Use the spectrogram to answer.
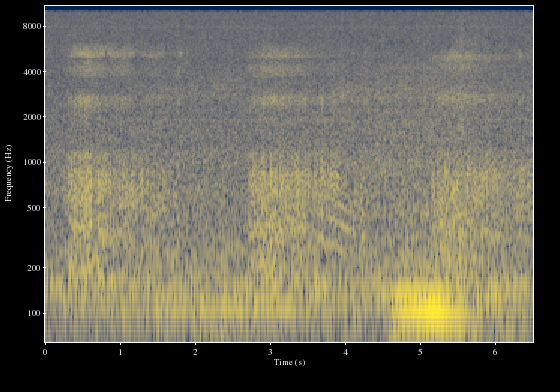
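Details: A loud sleeping baby makes low, rumbling snore bursts with each breath and a louder rattling snore near the end, with adult voices softly talking; infant snoring.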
